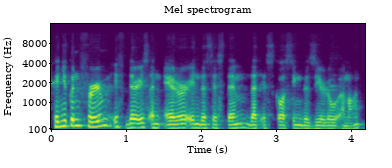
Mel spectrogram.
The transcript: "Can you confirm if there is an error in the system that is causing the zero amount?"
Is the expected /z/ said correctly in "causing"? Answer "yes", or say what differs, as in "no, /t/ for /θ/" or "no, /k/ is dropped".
no, /s/ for /z/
